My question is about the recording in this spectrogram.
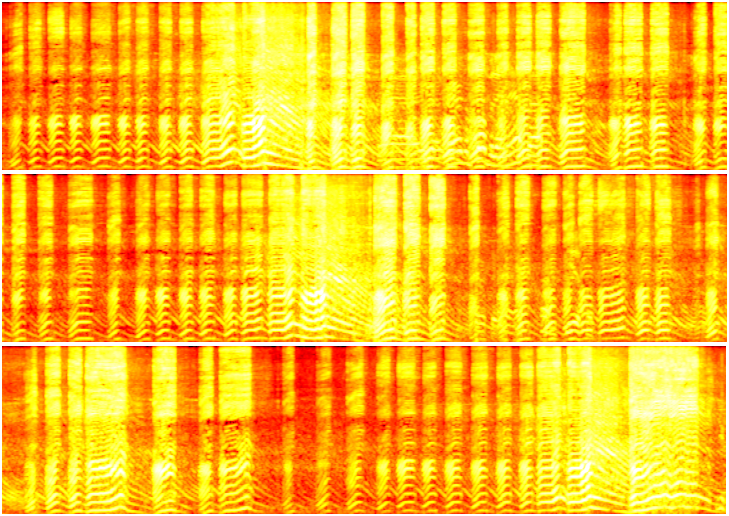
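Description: Two-stroke petrol engine of a large-scale RC buggy revving in short bursts, its pitch climbing and falling several times as the throttle is blipped on and off.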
